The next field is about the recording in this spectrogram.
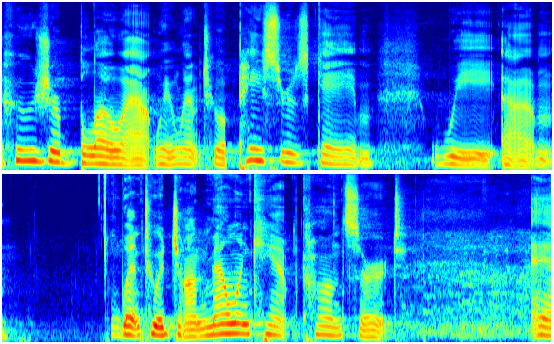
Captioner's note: laughter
